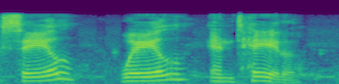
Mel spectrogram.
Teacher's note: you're still using an A sound, a Spanish A, saying sail, whale, and tail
